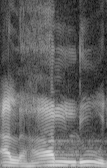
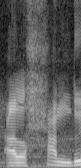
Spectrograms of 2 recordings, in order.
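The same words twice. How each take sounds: First: The h is a plain, light h sound. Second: The h is a deep, breathy throat sound. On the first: The speaker calls it wrong. "jadi ha" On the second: The speaker calls it right. "yang tadinya alhamdu"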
